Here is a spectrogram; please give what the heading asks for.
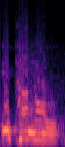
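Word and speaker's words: ethanol: ইথেন থেকে ইটা বাদ যাবে এবং ওয়েলটা যুক্ত হবে, উচ্চারণ হয় ইথান অল, ইথানল।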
